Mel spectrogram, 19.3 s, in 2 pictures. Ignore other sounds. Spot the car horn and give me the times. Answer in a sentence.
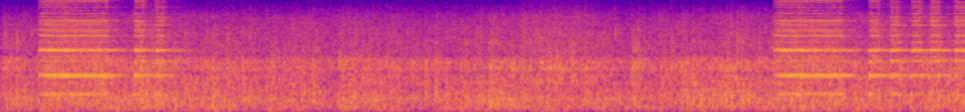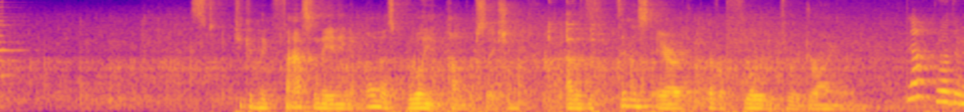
You can hear the car horn from 0.3 to 1.7 s, from 7.7 to 9.7 s and from 15.1 to 15.7 s.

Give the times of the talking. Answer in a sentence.
You can hear the talking from 11.6 to 19.2 s.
